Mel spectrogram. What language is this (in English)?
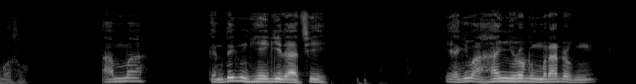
Afade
